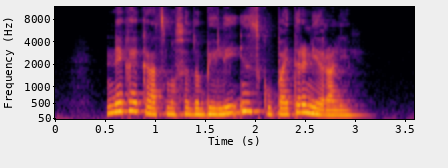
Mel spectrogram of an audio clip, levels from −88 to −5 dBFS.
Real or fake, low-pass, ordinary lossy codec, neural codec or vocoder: real; none; none; none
